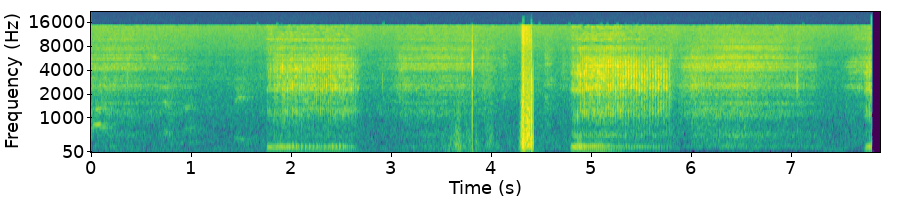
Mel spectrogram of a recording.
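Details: A dog snoring in its sleep: rattling, buzzing snores on two breaths in, with a brief snort between them.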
